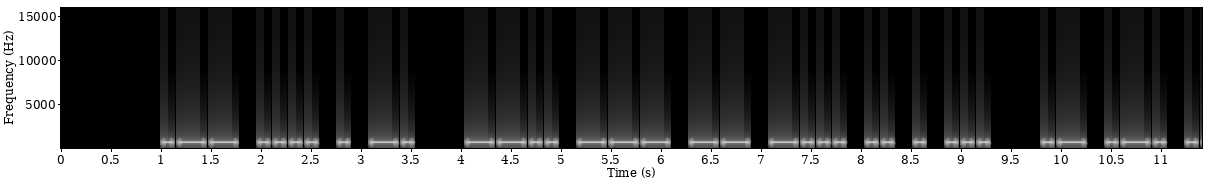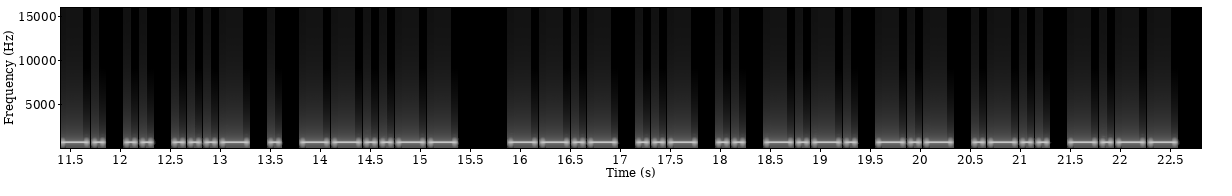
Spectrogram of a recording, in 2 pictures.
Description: Morse code, heard as a keyed tone, about 16 wpm, 700 Hz. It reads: WHEN ZOMBIES ARRIVE, QUICKLY
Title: Pangram Challenge v2 - 15wpm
